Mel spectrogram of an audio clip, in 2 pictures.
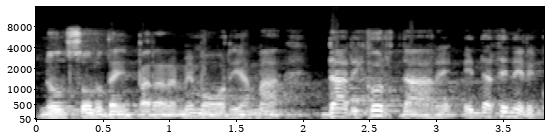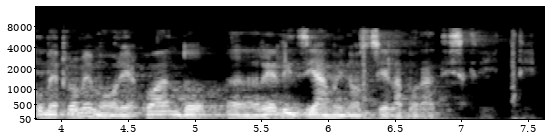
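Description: A man's voice: sits low, normal speed, hardly any pauses. A man teaching a grammar lesson in a methodical way, with frequent hesitations while he lists examples. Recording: echoey, distant, dull lo-fi sound.

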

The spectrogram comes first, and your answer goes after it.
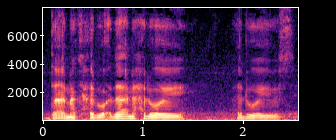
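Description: A man's voice: medium pitch, little pitch movement, very fast, gravelly, a little hiss or hum. A man with an Egyptian accent hosting a live stream, chatting casually as he reads out viewer comments and answers them. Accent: Egyptian Arabic.

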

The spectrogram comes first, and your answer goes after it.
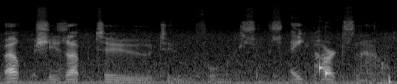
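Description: Slow-talking low-voiced man. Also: noisy background. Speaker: co-player. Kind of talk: casual gaming chat.

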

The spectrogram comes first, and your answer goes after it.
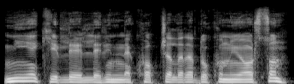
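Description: A man voicing a scornful, stern old woman who scolds slowly and low in an audiobook. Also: a little mellow, clean tone, no echo, studio quality, natural voice. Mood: angry.

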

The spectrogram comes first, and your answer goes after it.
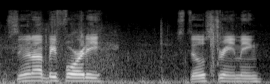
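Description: Bright-voiced young man streaming a game. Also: on the high side, steady tone, unhurried, slight background noise. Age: young adult. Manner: joking banter with chat, sudden shouted outbursts. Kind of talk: casual live-stream chat while gaming. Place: small room at home, indoors. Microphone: headset, seen on webcam.

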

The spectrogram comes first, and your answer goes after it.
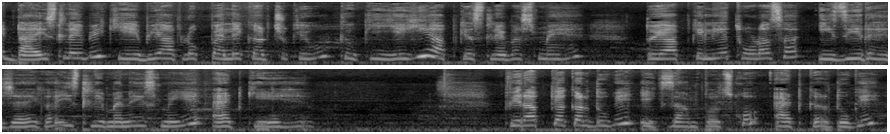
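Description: Female tutor with a high pitch, walking students through slides patiently and repeating key points. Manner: patient, repeats points, mixes in English terms. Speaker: teacher. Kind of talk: exam-prep lesson explaining slides.

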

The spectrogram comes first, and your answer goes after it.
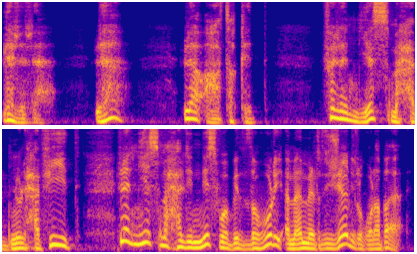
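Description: An actor playing a proud, lovestruck young merchant in a historical radio drama, with rough husky voice and emotive formal delivery. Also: male voice, medium pitch, very animated, fairly quick. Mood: doubtful. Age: young adult.

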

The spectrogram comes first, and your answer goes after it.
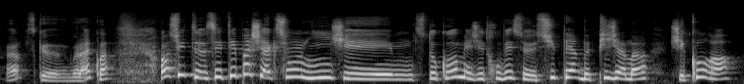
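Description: Excitable high-voiced French vlogger woman. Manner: chatty, excitable, fillers and self-mocking asides. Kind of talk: casual haul vlog. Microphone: camera set back.

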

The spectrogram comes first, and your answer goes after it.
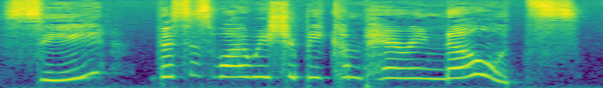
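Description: A woman's voice: very high-pitched, normal speed, no room sound, clean studio sound. A woman doing a giggly, glubbing sea girl. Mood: eager. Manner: giggly, excitable, glubbing noises. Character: bubbly young sea-dwelling girl who glubs.

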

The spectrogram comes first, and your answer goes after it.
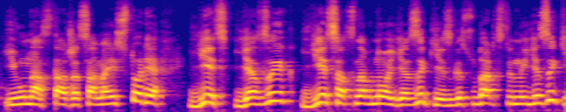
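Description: Seated facing a fixed camera in a small room, a Ukrainian lawyer in his forties delivers earnest, emphatic commentary, arguing his point with frequent fillers. His voice is high with a darkish tone.

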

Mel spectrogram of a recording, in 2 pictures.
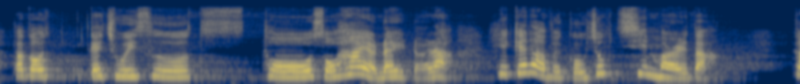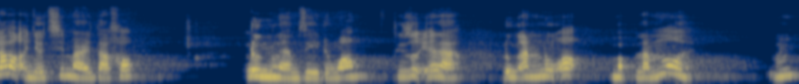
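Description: A woman teaching a grammar lesson, explaining step by step and checking in with her students through frequent questions. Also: sits high. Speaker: Korean language teacher.

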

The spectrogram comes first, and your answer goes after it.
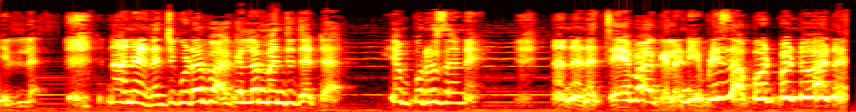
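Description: A woman with a Kanyakumari Tamil accent acting out a comic family skit with quick, dramatic delivery. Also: very high-pitched, animated, gravelly, faint music behind. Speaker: comedy skit creator.

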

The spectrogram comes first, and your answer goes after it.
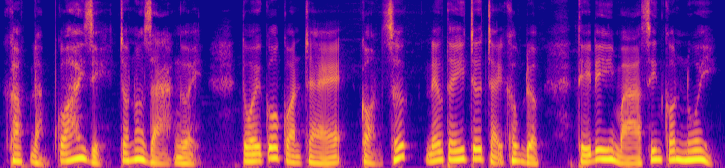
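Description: A man's voice: mid-range voice, sing-song, moderate pace, mellow. A man voicing an older woman in her sixties, an adoptive mother who talks bluntly and dismissively.

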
